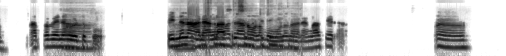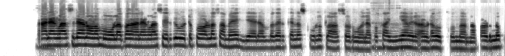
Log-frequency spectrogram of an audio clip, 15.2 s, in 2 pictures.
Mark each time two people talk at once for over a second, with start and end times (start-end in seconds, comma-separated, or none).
2.6-4.6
